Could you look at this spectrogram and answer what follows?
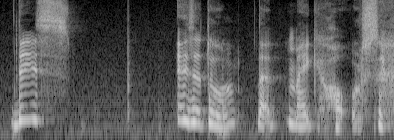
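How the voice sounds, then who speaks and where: Noticeable background noise sits behind a woman talking at a very slow pace. Her voice is high-pitched, with very wide pitch swings. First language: Catalan or Spanish. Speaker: crafting YouTuber. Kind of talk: product demo tutorial. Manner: halting, hesitant.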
